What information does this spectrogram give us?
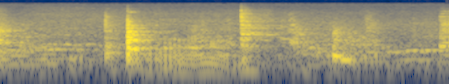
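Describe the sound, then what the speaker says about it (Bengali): Beef kalabhuna being stirred and fried in a pot in a hotel kitchen in Rajshahi, with a few scraping stirs of a spoon against the pot over a soft, steady sizzle. "এটা কি সেই কালাবোনা রান্না হচ্ছে ভাই?"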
